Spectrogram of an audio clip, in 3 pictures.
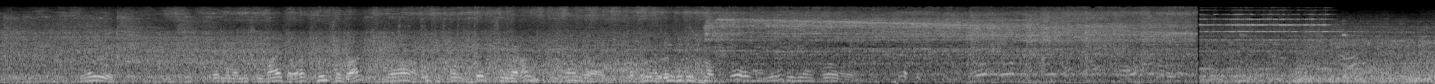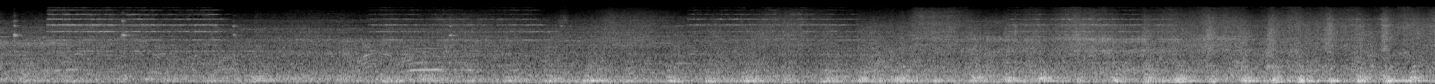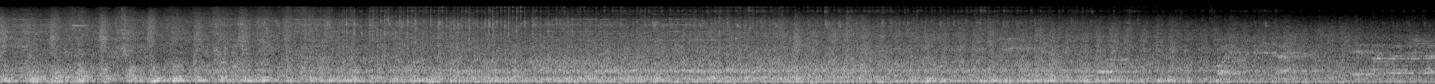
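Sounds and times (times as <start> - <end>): high wheel squeal: 2.2 - 16.9, 17.9 - 40.1
wheels clacking over rail joints: 18.1 - 41.7.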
